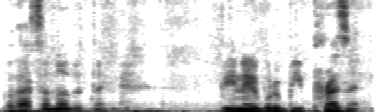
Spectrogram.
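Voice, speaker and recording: A man vlogging outdoors on a snowy forest trail, cold and tired from the hike, talking in a calm, musing way with frequent "you know" asides into a handheld phone. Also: mid-range voice, fairly quick, slight background noise. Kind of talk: reflective outdoor vlog talk.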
